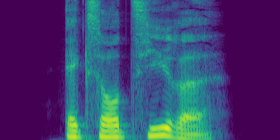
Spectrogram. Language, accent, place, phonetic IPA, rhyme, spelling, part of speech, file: German, Germany, Berlin, [ɛksɔʁˈt͡siːʁə], -iːʁə, exorziere, verb, De-exorziere.ogg
- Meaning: inflection of exorzieren: 1. first-person singular present 2. first/third-person singular subjunctive I 3. singular imperative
